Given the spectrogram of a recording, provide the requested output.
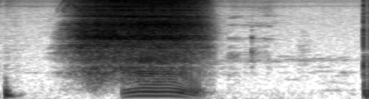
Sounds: Sniff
